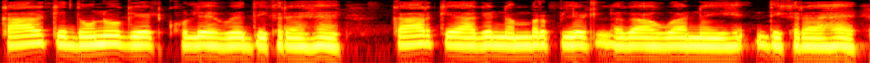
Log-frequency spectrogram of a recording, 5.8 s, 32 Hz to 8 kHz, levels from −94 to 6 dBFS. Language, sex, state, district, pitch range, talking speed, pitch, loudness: Hindi, male, Jharkhand, Garhwa, 150-165 Hz, 205 wpm, 155 Hz, -13 LUFS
